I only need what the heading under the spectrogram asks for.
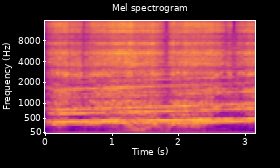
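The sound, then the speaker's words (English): A person's vocal imitation of a creature's wail: a loud, sustained wail like an air raid siren, its steady pitch creeping slowly upward over about three seconds, with a harsh, grating metallic hiss layered throughout. “It let out a wail that sounded like a combination of an air raid siren and grating metal.”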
